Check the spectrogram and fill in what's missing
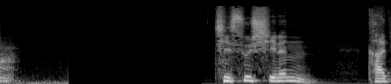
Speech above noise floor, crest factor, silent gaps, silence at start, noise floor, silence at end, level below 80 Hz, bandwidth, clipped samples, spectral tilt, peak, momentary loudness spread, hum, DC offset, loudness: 22 dB; 20 dB; 0.70-2.00 s; 0 s; -39 dBFS; 0 s; -48 dBFS; 16.5 kHz; under 0.1%; -4 dB/octave; -2 dBFS; 13 LU; none; 0.2%; -18 LUFS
